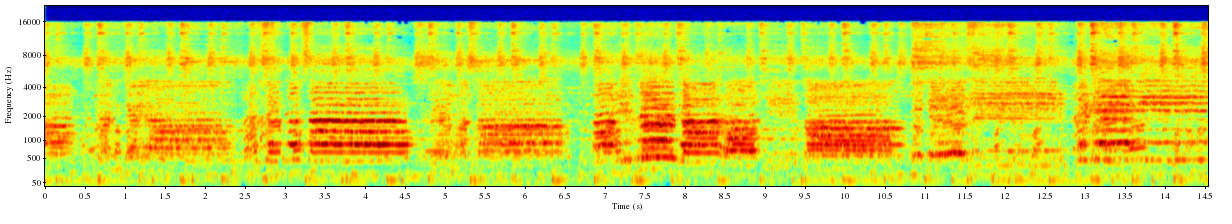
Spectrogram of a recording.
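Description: Amateur choir of women and men singing together, held notes in phrases of one to two seconds with short breaks between them.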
